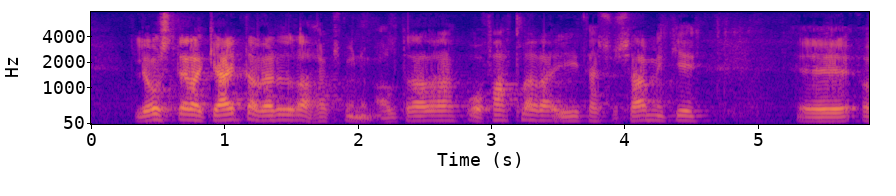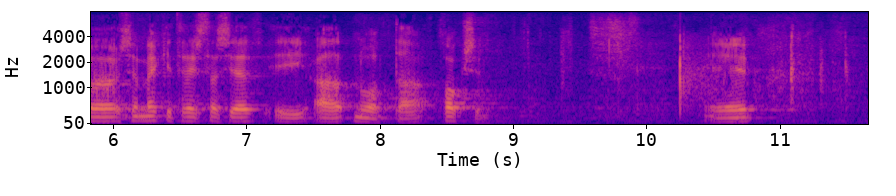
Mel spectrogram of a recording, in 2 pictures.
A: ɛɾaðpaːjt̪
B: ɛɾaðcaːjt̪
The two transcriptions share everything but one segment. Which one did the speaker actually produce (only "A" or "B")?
B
